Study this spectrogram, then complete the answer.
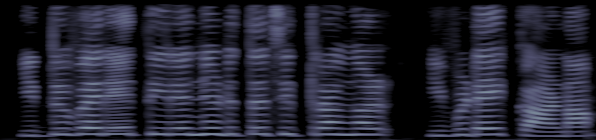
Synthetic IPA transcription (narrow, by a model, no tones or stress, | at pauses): iðuʋɐɾe̞t̪iɾɐɲːe̞ɽut̪ːɐt͡ɕit̪rɐŋːɐɭiʋiɽe̞kːaːɳaːm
